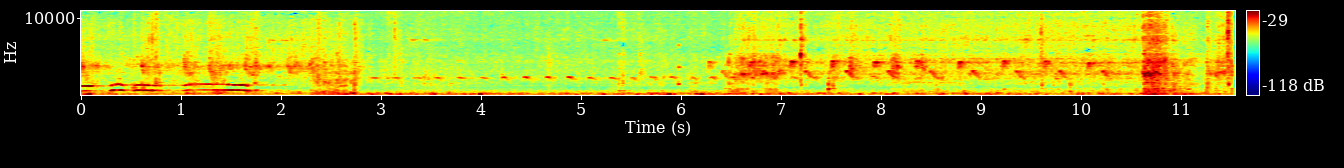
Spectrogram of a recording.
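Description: Faint birds calling: two short pitched calls at the start, then a quick, even ticking trill, then a run of higher chirps.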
